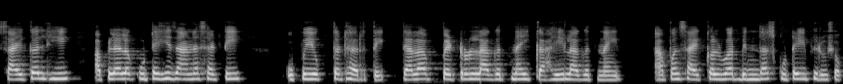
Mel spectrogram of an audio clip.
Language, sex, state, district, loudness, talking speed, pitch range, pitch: Marathi, female, Maharashtra, Dhule, -16 LUFS, 150 wpm, 230-255 Hz, 245 Hz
